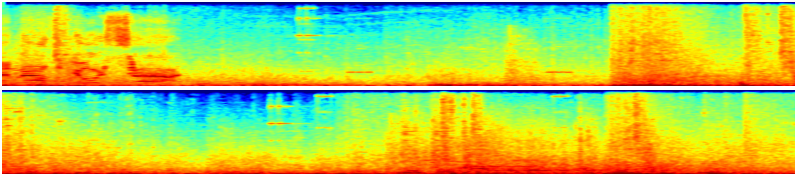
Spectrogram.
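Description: A giant robot's thrusters roar steadily.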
